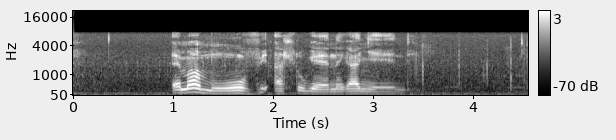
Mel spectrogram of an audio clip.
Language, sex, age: Swati, male, 22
